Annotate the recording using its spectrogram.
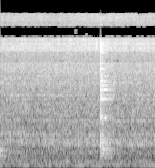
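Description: Chicken pieces sizzling steadily in oil in a metal karahi on a low flame while being stirred with a wooden spatula, with one sharp knock of the spatula against the pan about one and a half seconds in.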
